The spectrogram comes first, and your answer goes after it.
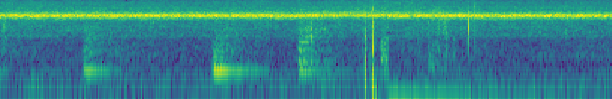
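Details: Nepalese Himalayan cicada chorus heard while hunting for wild mushrooms, a continuous shrill tone sustained throughout, overlaid by a few short low murmured sounds and a sharp click near the middle.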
